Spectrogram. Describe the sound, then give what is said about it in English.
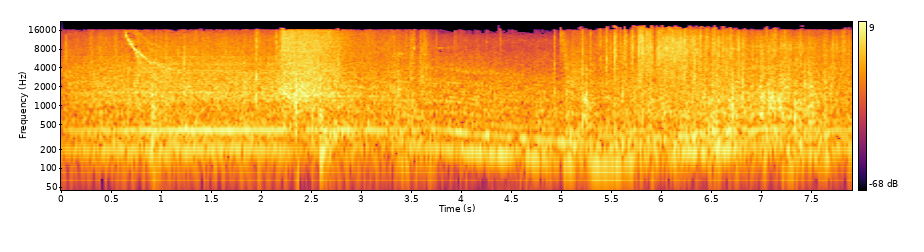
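A garbage truck's hydraulic compactor in Charlestown groans with shifting motor whines as it compacts mattresses and desks, wood cracking and splintering in sharp bursts, loud, with no voices. “I watched over and over that scene of the trash truck compacting mattresses, desks, almost kitchen sinks in Charlestown.”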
